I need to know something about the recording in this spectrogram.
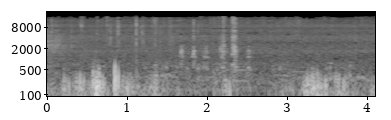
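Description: Chickens clucking, a quick run of short notes about two seconds in, over low rustling and a couple of dull thumps near the start.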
